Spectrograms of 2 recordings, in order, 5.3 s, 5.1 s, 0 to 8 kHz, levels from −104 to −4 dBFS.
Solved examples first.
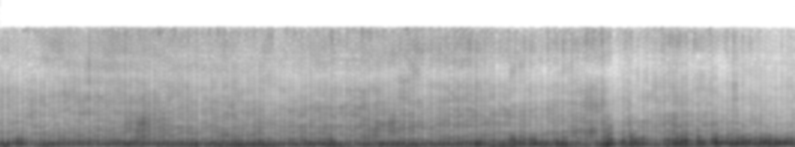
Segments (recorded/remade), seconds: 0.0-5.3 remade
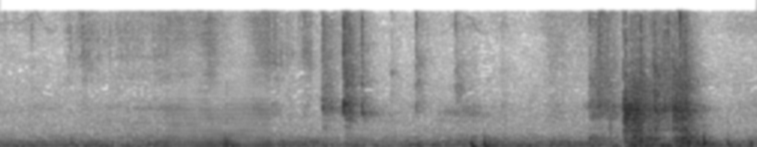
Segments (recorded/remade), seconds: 0.0-1.1 recorded; 1.1-1.8 remade; 1.8-5.1 recorded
